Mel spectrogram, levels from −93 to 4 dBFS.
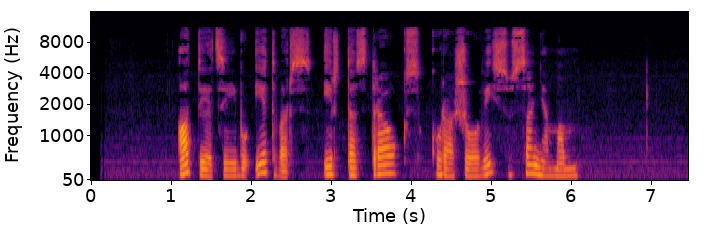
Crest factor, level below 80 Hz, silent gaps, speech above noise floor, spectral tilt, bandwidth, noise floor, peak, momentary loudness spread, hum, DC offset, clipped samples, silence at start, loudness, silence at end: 24 dB; -72 dBFS; none; 36 dB; -5 dB/octave; 11.5 kHz; -60 dBFS; -4 dBFS; 10 LU; none; under 0.1%; under 0.1%; 1.1 s; -25 LUFS; 1.4 s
